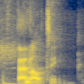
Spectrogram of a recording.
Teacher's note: that middle vowel is just a little too present.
